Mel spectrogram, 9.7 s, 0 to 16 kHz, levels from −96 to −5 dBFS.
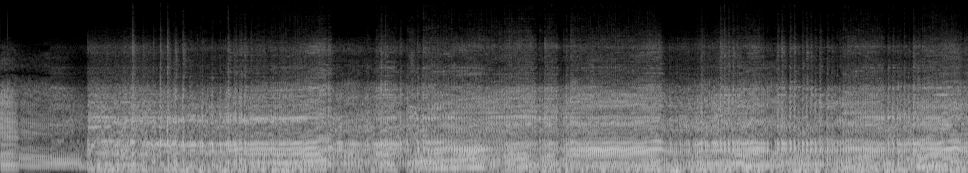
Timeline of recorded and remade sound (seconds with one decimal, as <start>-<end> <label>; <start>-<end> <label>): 0.0-0.5 recorded; 0.5-1.7 remade; 1.7-9.7 recorded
